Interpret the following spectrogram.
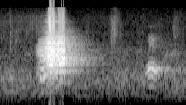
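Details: Meerkat alarmed by the noise of a helicopter flying overhead: one loud, harsh, broadband bark, then after a pause a short, softer arched chirp.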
